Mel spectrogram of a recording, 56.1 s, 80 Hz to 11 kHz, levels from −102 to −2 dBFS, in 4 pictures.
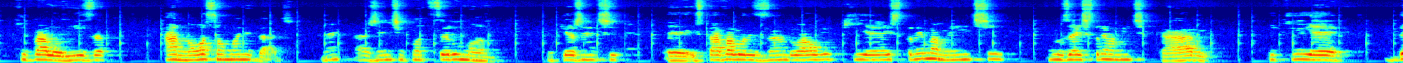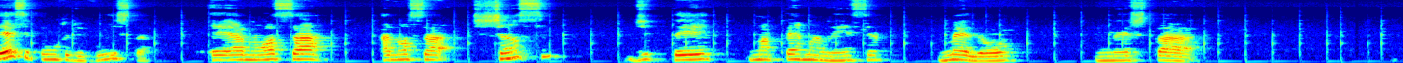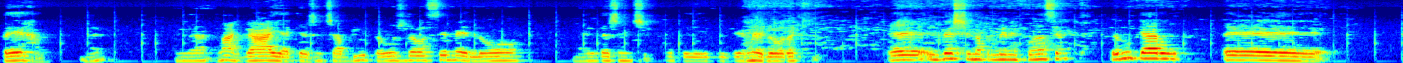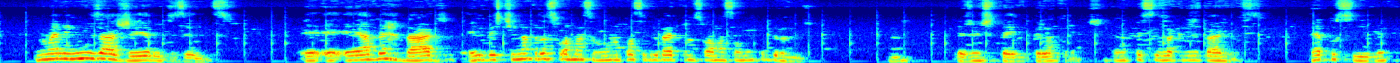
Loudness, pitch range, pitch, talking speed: -24 LUFS, 175-220 Hz, 200 Hz, 115 wpm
